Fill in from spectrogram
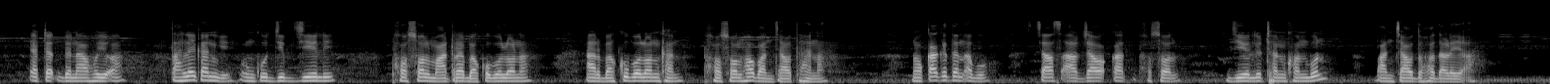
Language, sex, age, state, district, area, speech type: Santali, male, 18-30, West Bengal, Purba Bardhaman, rural, spontaneous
